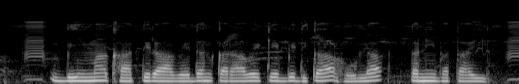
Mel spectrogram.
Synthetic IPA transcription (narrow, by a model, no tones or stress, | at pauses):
biːmakʰaːt̪ɪɾaːʋeːd̪ənkəɾaːʋekebɪd̪ʱkaɦoːlat̪ənibət̪aːiː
